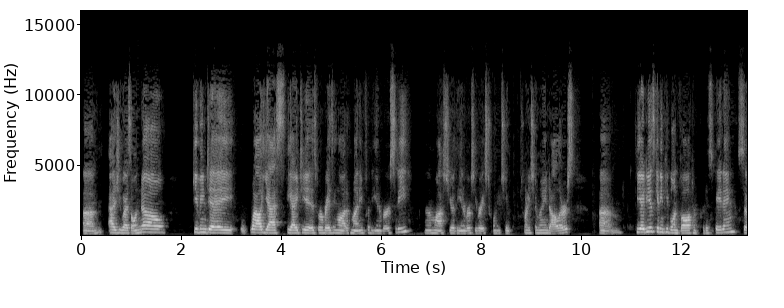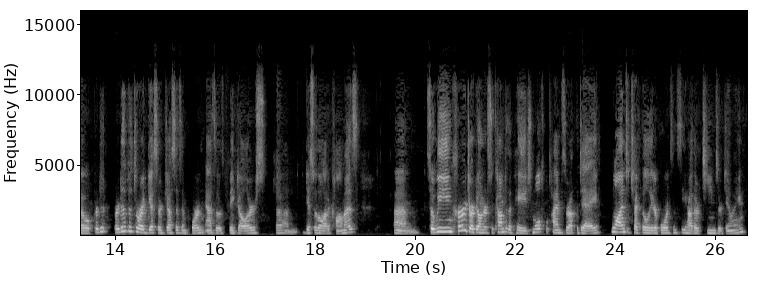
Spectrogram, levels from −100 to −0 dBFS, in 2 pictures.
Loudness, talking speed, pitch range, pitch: -30 LUFS, 195 wpm, 175-225 Hz, 190 Hz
